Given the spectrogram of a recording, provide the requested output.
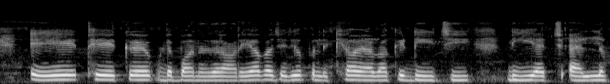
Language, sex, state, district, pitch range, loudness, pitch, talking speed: Punjabi, female, Punjab, Kapurthala, 195-210 Hz, -13 LUFS, 205 Hz, 150 wpm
